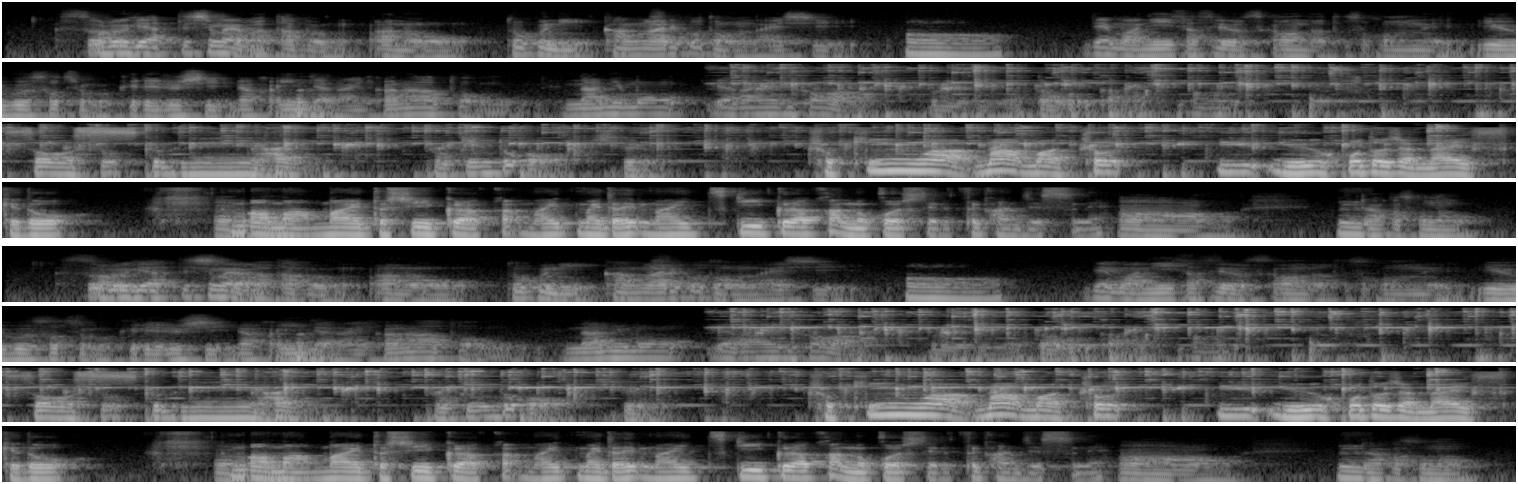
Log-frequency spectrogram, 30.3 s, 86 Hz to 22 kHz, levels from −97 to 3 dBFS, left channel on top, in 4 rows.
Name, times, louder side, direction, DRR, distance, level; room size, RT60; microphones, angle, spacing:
voice 1, 0.3-4.2 5.4-11.9 12.2-13.3 14.1-14.4 15.6-15.7 16.4-16.7 17.2-18.4 23.8-24.2 28.3-29.1 29.5-30.0, left 1 dB, 75° left, 3 dB, 3.4 m, -43 dB
voice 2, 4.5-5.0 13.6-13.7 15.2-16.6 19.2-20.7 21.2-23.0 23.5-28.2 29.4-29.6, left 1 dB, 5° left, 9 dB, 0.7 m, -33 dB
sound 1, 11.1-22.7, right 4 dB, 15° right, 3.0 m, -37 dB
16.5 x 7.3 x 2.3 m, 0.36 s
head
